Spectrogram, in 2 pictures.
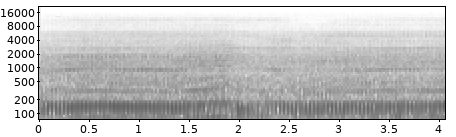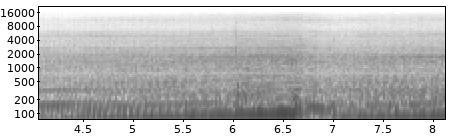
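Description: Motorcycle engine pulling away and accelerating, heard from the rider's seat. The engine note climbs gradually and drops back sharply about two seconds in and again near seven seconds, as it changes up through the gears.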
